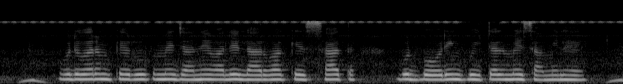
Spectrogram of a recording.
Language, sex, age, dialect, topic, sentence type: Hindi, female, 18-24, Kanauji Braj Bhasha, agriculture, statement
